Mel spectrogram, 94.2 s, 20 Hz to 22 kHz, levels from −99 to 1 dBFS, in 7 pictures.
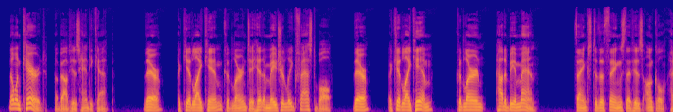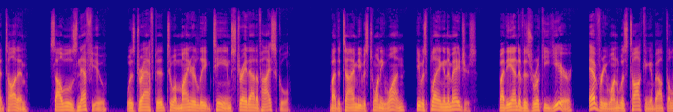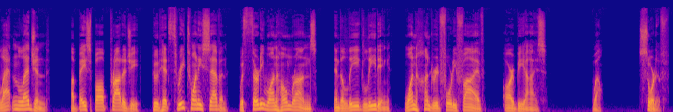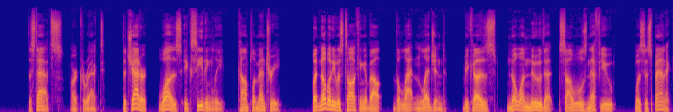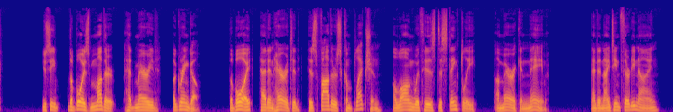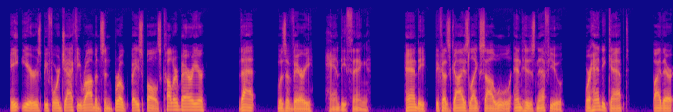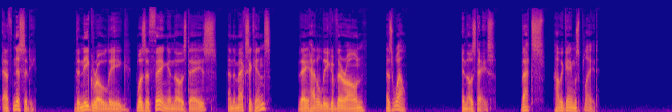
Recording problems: none

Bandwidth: 16.5 kHz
